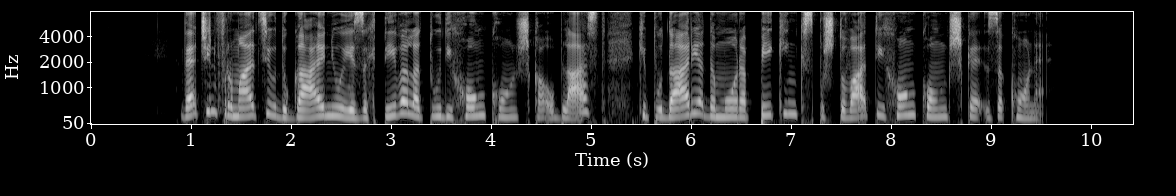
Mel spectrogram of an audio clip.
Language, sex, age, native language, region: Slovenian, female, 30-49, Slovenian, Central Slovenia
